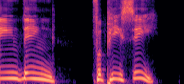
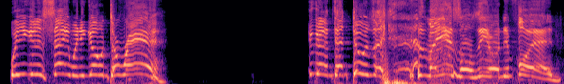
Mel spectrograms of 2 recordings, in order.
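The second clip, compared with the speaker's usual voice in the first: excited teasing shouts; 5 semitones higher than usual. Acted. Teasing shouts about tattoo.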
